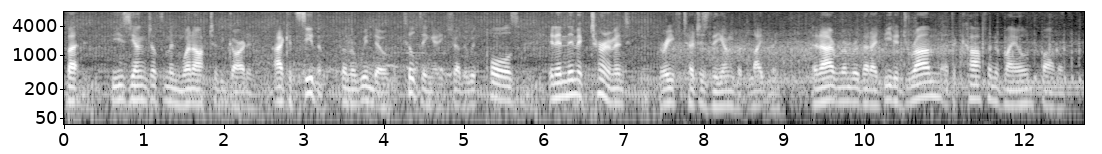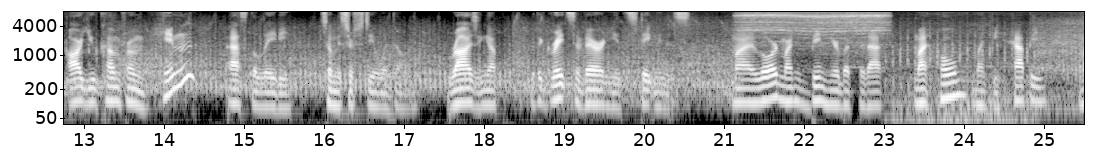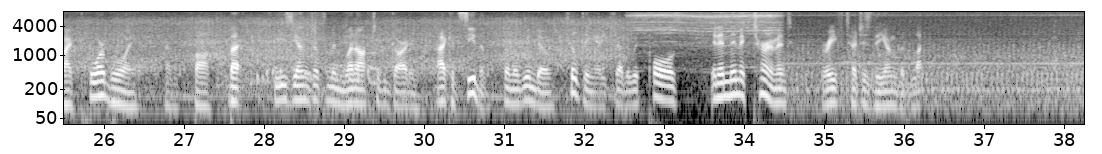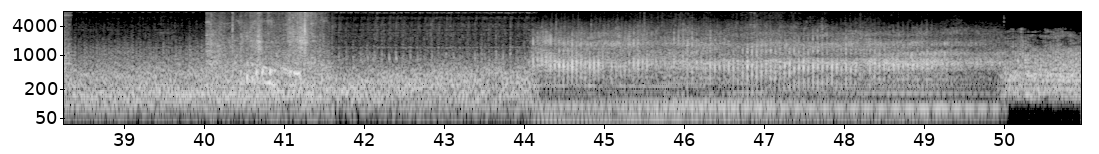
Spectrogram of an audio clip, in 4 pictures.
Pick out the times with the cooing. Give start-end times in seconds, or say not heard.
2.4-4.9, 27.4-29.5, 40.0-41.6.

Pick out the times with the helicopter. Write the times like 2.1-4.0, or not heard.
0.0-50.9.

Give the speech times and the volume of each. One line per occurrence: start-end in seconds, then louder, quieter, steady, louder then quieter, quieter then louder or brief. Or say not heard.
0.0-36.2 steady.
